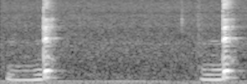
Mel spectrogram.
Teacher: É um som curto, a gente não consegue segurar por muito tempo, né? Não dá pra prolongar.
